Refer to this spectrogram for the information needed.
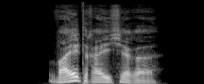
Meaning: inflection of waldreich: 1. strong/mixed nominative/accusative feminine singular comparative degree 2. strong nominative/accusative plural comparative degree
- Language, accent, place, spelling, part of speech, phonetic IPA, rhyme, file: German, Germany, Berlin, waldreichere, adjective, [ˈvaltˌʁaɪ̯çəʁə], -altʁaɪ̯çəʁə, De-waldreichere.ogg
